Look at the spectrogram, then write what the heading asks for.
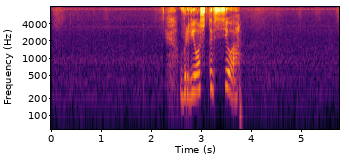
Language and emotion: Russian, angry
